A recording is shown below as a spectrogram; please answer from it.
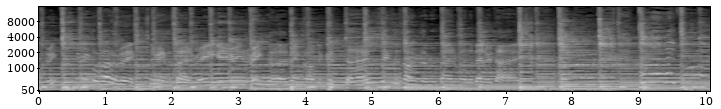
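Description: Acoustic guitar strummed in a steady rhythm, with a man's voice singing over it.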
